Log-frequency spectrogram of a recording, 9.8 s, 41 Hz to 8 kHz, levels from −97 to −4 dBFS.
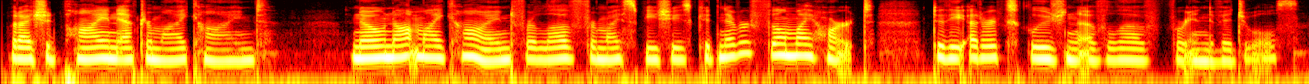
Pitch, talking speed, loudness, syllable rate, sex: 205 Hz, 175 wpm, -16 LUFS, 4.4 syllables/s, female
